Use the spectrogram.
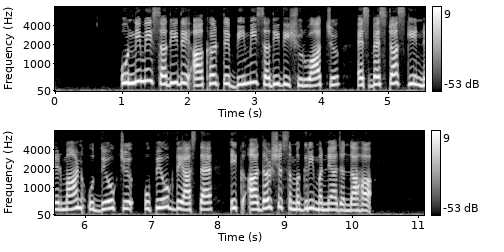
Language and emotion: Dogri, neutral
